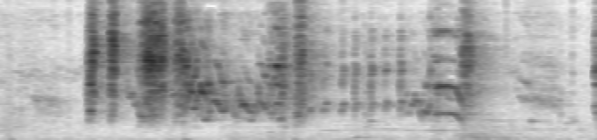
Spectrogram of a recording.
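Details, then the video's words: Budgie chirping starts abruptly with a loud squawky burst, then fades into softer twittering and falls quiet before a final chirp. "Budgies chirping sound"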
